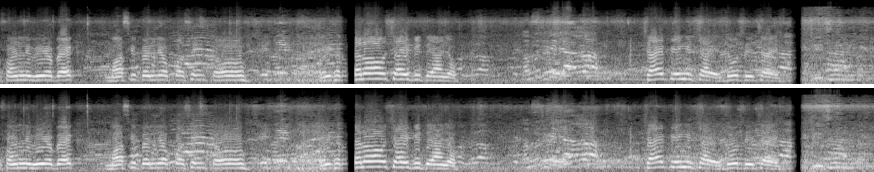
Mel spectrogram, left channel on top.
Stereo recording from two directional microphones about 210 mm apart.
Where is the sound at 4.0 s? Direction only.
30° right (ahead or behind).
